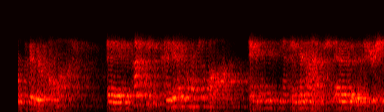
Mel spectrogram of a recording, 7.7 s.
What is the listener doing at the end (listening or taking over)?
taking over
